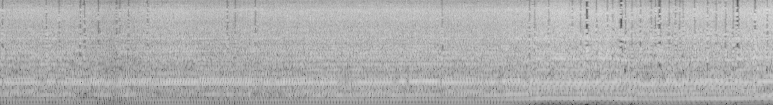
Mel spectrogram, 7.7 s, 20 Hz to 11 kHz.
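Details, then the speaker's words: After carb cleaning, carb kit and trigger modification so throttle fully opens and closes, Craftsman (MTD) B2000 25cc two-stroke blower (had "wont stay running"): buzz climbs cleanly on throttle, holds, settles back to ~2700 idle without stumbling; fixed. "settling right back down on the way that'll stay fixed but it's fixed now"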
